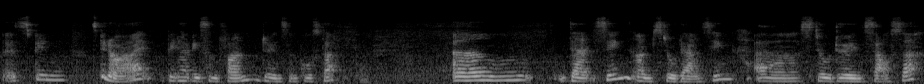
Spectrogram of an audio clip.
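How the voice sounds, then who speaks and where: A woman's voice: deep voice, lively intonation, takes it slowly, a little mellow, a little hiss or hum. A young woman from Australia chatting to her camera at home, hesitant and full of ums. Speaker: vlogger. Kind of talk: casual chat to camera. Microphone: camera mic. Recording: echoey room, mic at a distance.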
